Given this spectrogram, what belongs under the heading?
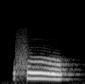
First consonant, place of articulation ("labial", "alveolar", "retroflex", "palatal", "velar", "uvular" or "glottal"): labial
